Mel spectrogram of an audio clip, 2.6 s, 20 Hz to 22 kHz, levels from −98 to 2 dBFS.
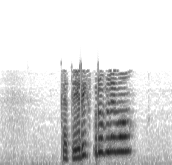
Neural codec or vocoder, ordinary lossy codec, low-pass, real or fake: none; AAC, 16 kbps; 19.8 kHz; real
